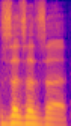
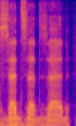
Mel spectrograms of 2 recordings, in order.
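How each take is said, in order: First: The letter is said the American way. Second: The letter is said the British way.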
